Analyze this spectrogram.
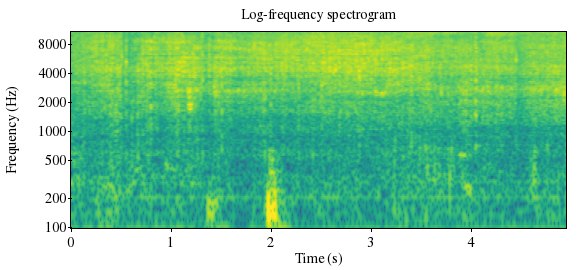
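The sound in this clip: Thin bacon slices fry in a pan with a steady, loud sizzle and a dense crackle that runs unbroken for the whole stretch, with no voices.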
